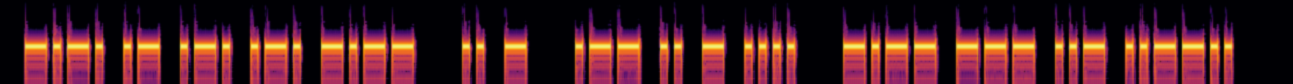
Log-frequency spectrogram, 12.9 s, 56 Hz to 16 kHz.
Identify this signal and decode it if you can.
Morse code, heard as a keyed tone, about 17 wpm, 700 Hz. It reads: CARRY IT WITH YOU?
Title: Sentences from Top 1000 Words - Review Part 1 - 17wpm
